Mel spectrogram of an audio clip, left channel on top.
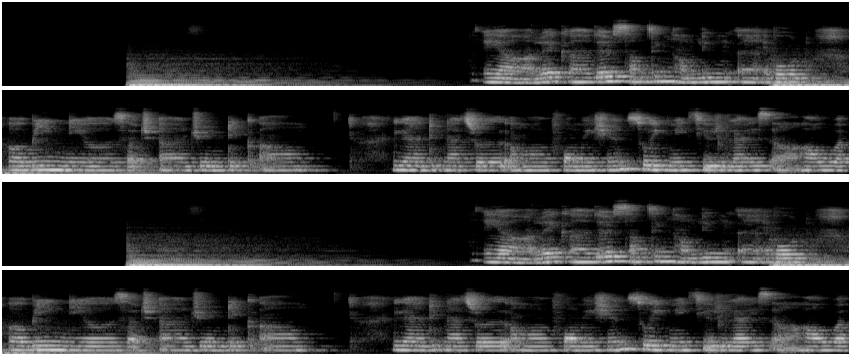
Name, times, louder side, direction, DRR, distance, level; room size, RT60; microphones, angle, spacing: sound 1, 1.2-3.4 7.7-10.9, equal, 35° right, 0.6 m, -25 dB
voice 1, 4.8-11.5 12.1-16.9, equal, 15° left, -2 dB, 0.5 m, -22 dB
2.6 x 2.1 x 2.6 m, 0.72 s
head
